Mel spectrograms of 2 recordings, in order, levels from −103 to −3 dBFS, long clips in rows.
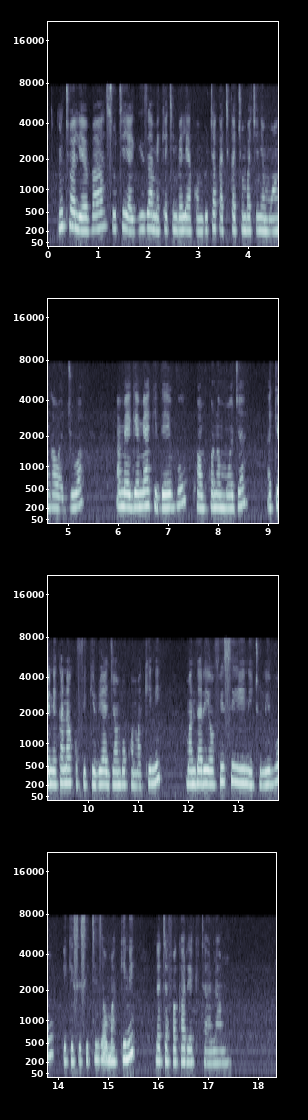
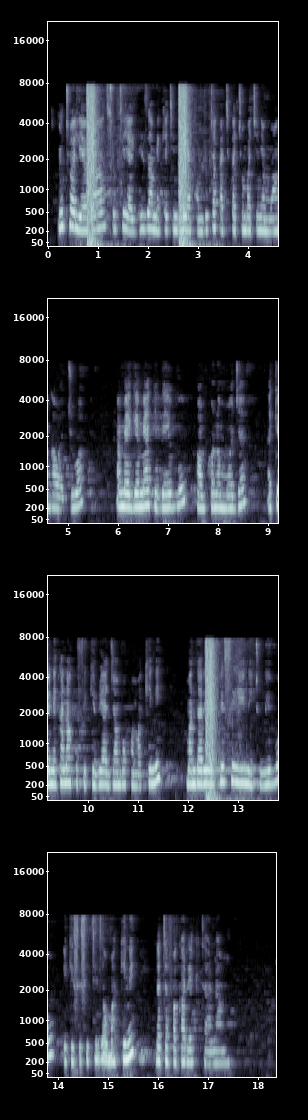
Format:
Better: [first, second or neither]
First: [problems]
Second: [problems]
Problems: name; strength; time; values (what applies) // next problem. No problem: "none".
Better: first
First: none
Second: noise reduction (classical method WPE with log-MMSE)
